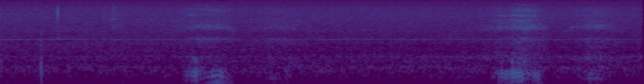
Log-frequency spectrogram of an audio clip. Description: My golden retriever kobi snoring after a hard days work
